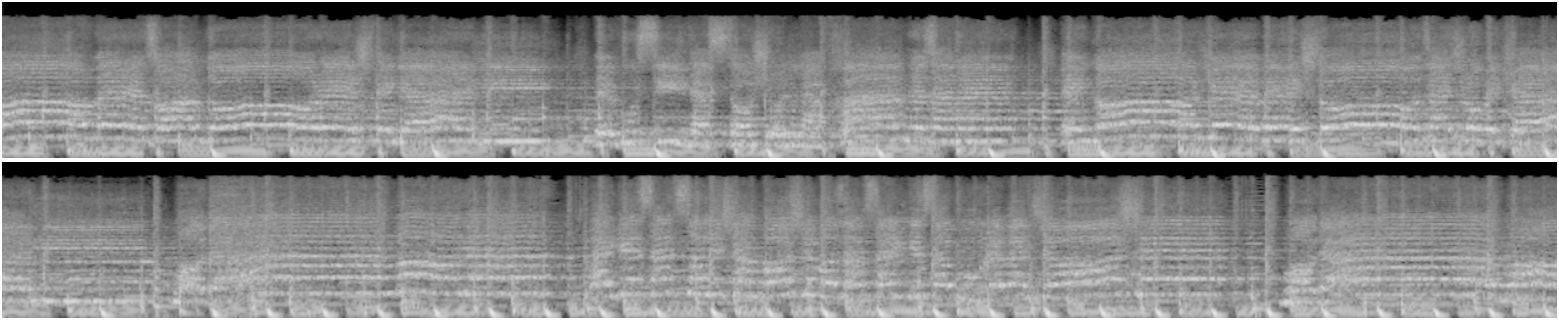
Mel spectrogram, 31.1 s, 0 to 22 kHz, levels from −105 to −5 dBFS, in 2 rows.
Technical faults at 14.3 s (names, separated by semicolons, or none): none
